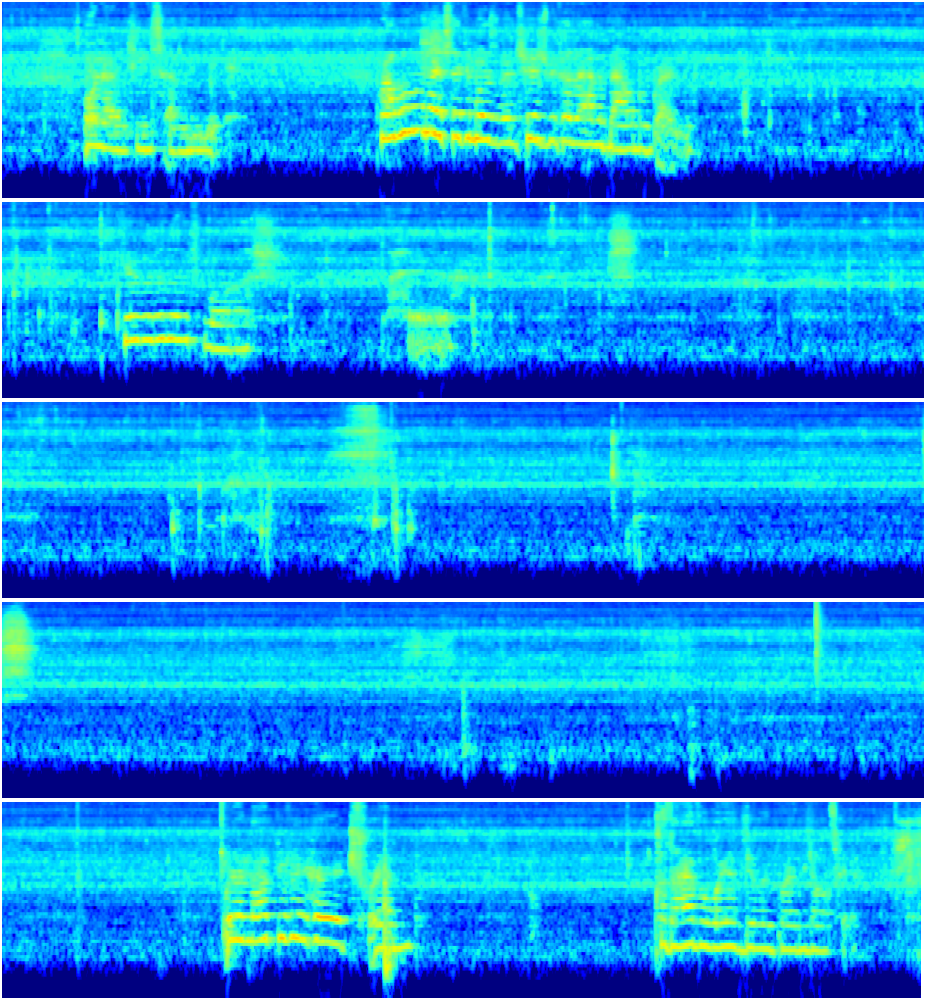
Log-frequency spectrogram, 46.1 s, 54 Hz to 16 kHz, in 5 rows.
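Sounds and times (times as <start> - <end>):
tap water running into sink: 0.1 - 21.5, 34.4 - 46.0.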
